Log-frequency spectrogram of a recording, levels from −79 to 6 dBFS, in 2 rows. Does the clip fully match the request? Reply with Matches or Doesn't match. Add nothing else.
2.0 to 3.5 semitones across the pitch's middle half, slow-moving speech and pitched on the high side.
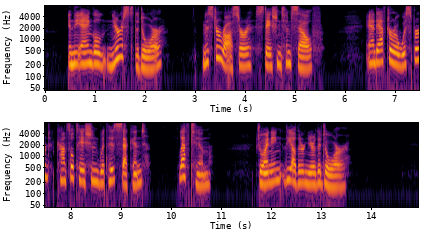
Doesn't match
